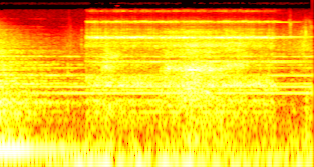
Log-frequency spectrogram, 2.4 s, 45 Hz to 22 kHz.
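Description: Telephone ringing in a 1958 crime drama scene: a steady, bright electric ring that continues without a break, with no voices over it.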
